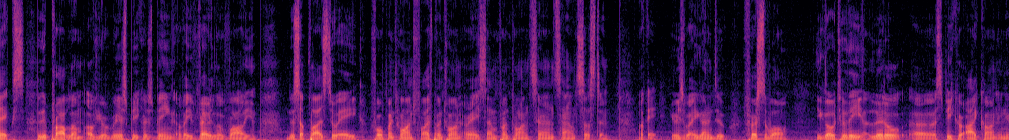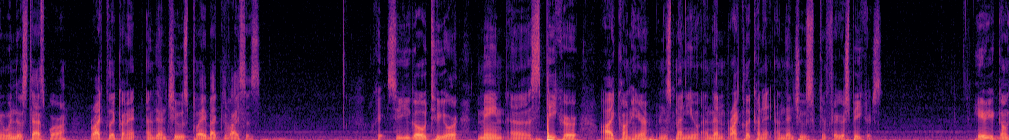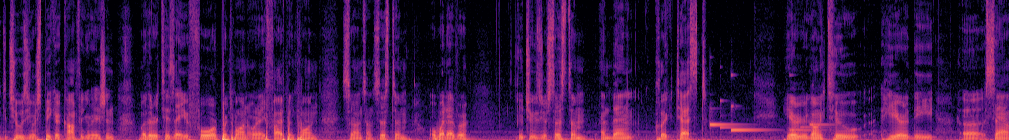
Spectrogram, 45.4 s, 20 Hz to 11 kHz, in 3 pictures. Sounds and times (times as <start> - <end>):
Speech: 0.0 - 19.1, 20.8 - 28.4, 29.6 - 37.4, 38.0 - 40.9, 42.0 - 45.4.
